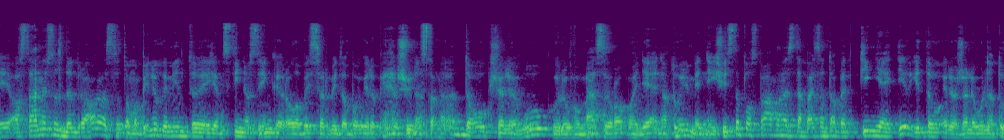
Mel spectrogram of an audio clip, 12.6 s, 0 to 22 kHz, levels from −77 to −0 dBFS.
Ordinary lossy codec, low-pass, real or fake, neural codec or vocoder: AAC, 64 kbps; 10.8 kHz; fake; codec, 24 kHz, 0.9 kbps, WavTokenizer, medium speech release version 2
